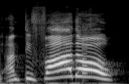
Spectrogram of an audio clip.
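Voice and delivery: high, loud chant of Antifado; mock protester shout. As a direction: yell it like an angry Brazilian rally crowd. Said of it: "They're saying".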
